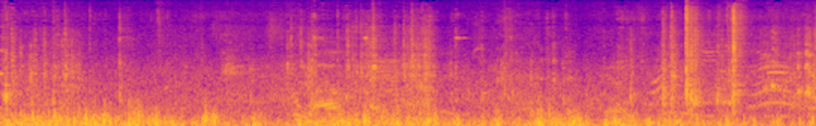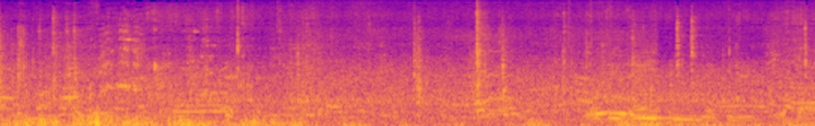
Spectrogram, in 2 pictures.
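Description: Indistinct, muffled voices talking, with a few sharp clicks about halfway through.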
